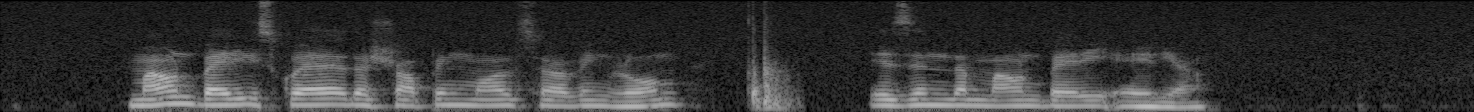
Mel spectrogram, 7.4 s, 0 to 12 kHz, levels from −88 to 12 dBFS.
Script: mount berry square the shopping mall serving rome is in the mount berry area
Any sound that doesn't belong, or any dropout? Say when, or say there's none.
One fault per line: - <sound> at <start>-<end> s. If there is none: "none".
- squeak at 3.7-4.0 s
